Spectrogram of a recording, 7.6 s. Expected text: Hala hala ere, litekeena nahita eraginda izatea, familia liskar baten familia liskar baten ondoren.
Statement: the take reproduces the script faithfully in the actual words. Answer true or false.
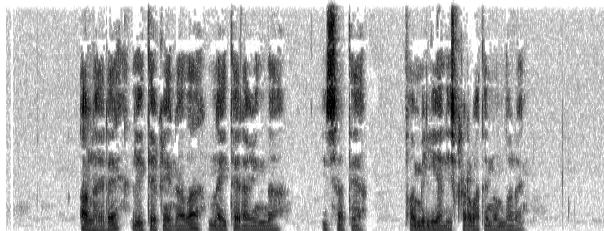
false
